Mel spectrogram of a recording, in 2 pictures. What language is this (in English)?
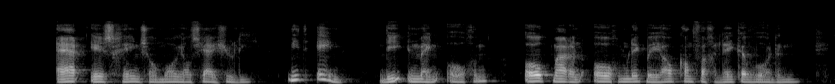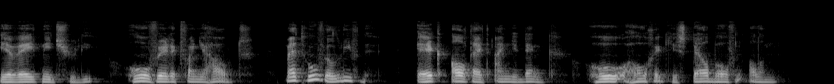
Dutch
